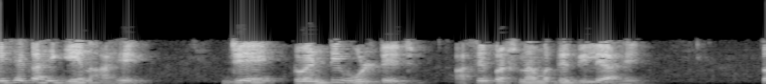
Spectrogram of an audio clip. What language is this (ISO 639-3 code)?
mar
